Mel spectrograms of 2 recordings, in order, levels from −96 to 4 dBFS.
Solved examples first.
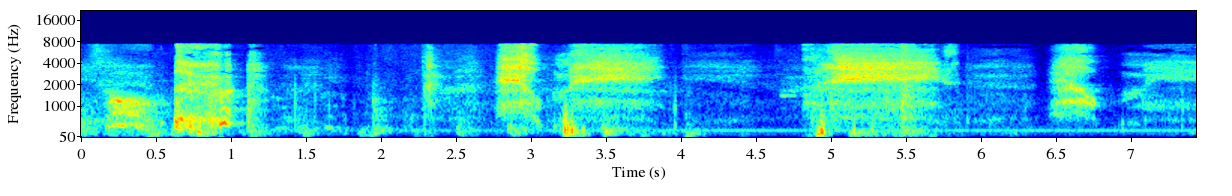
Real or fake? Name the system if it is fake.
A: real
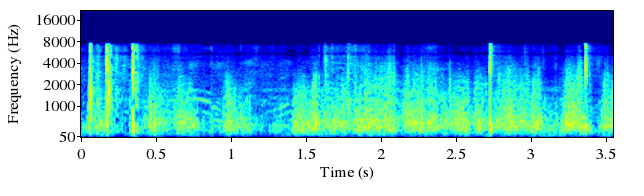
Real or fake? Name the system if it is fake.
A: fake, autoencoder, DAC-VAE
